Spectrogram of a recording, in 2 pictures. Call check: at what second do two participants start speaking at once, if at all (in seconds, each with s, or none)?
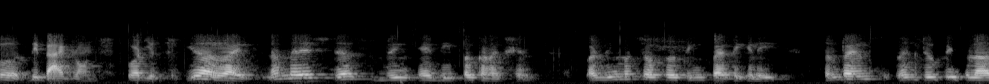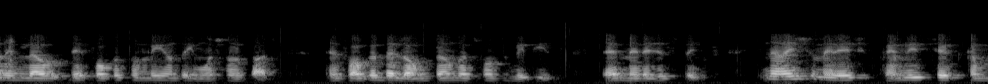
none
